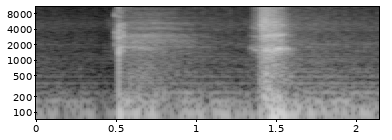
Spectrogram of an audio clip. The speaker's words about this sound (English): I mean, she's upset. My lady, the studio dog, is upset. You just heard her right now. I mentioned, I can't even talk in front of her. She gets so upset about this.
